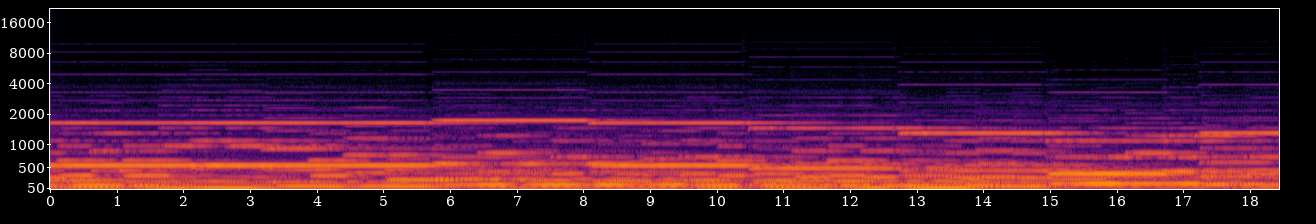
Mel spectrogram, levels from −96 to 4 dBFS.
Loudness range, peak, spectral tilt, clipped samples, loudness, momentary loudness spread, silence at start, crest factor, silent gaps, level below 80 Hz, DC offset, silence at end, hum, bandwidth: 2 LU; -14 dBFS; -10.5 dB/octave; under 0.1%; -27 LUFS; 3 LU; 0 s; 12 dB; none; -34 dBFS; under 0.1%; 0 s; none; 5.2 kHz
